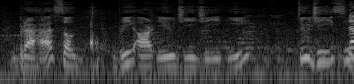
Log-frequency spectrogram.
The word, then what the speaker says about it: Brugge: English is Bruges, and then Flemish is Brugge.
